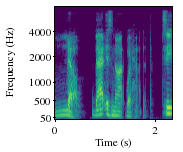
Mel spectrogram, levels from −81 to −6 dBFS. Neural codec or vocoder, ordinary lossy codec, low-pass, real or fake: codec, 32 kHz, 1.9 kbps, SNAC; AAC, 32 kbps; 7.2 kHz; fake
